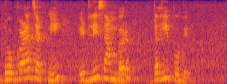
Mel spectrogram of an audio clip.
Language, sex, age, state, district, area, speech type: Marathi, female, 30-45, Maharashtra, Nanded, urban, spontaneous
